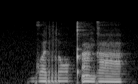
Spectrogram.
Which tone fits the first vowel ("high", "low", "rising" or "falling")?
low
